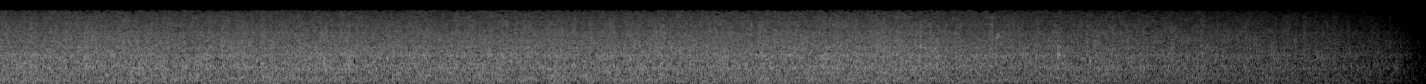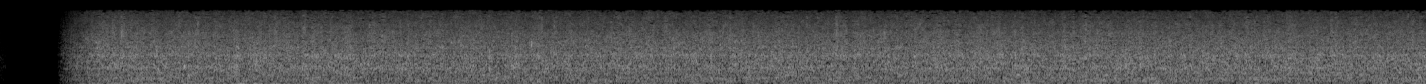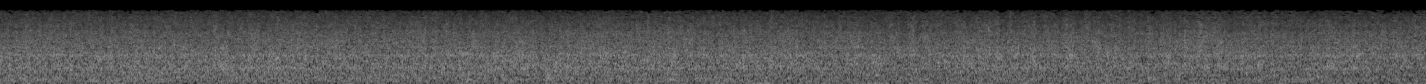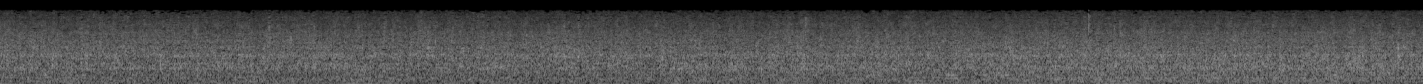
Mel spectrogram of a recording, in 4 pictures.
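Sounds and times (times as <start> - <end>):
heavy rain falling: 14.9 - 57.0.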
